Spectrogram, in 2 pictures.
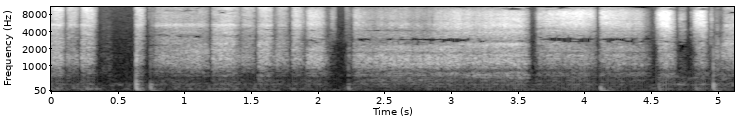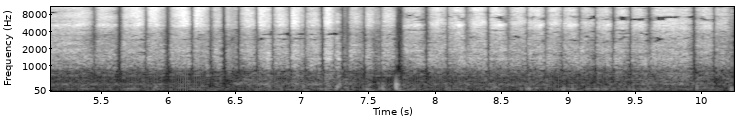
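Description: An alcohol marker's felt tip is rubbed back and forth in short coloring strokes across a thin, flat printed paper coloring page lying on a table, shading the face while the other hand, with long painted nails, rests on the sheet. The result is a quick run of bright, hissy, scratchy rubbing strokes with almost no low end, broken by brief pauses between bursts.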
